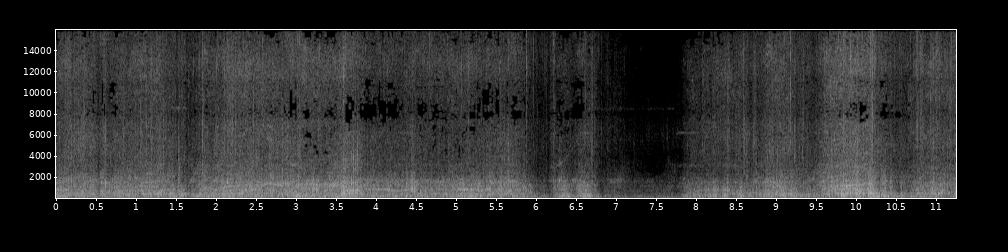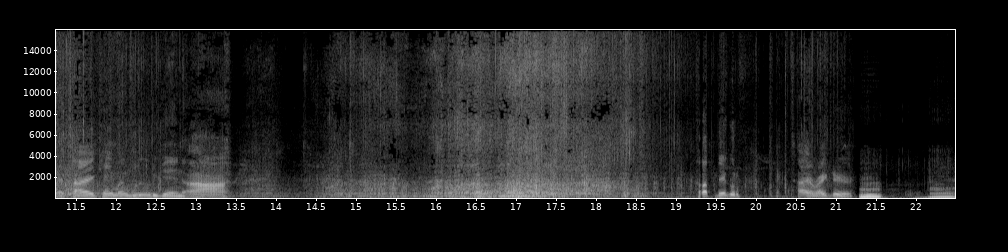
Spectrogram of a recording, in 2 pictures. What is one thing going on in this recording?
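Tyres spin and spray loose gravel.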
